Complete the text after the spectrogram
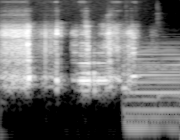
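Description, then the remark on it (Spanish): A mobile phone alarm goes off at six-thirty in the evening, a steady buzzy electronic tone holding for about half a second, right after a short burst of choppy, muffled sound. “Me sonó la alarma del celular.”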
